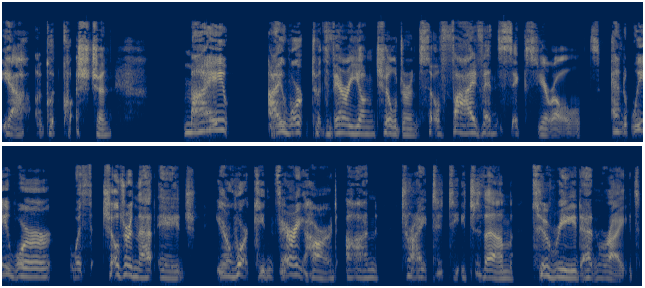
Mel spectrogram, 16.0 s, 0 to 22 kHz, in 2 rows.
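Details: Spasmodic dysphonia, neurological (basal ganglia), with essential tremor, in a woman in her mid-60s treated with Botox injections to the vocal cords; weak voice, especially disrupting vowels.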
